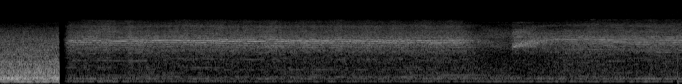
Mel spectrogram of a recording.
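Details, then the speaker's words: MIG welding rust repair on a 1981 Chevy C-10 cab: steady crisp crackle like bacon frying, briefly broken then resuming; the correct sound of a good weld, needing to run a couple of seconds. "the same that's the sound you want to hear you want to run it long enough to hear that pop for two or two seconds"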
